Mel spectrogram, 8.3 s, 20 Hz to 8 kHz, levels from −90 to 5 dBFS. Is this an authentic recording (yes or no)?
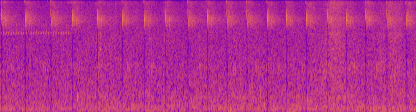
yes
